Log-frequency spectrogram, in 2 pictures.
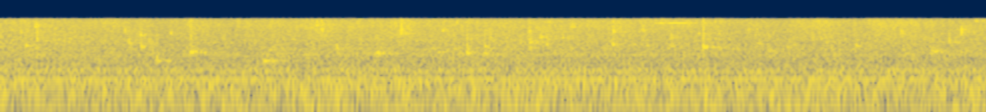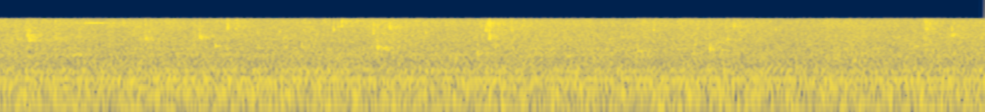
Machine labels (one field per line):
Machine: pump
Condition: normal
